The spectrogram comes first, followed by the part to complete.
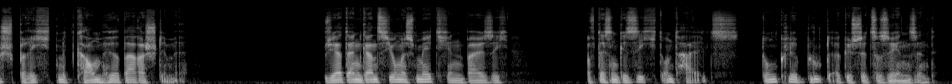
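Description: A man reads a documentary voice-over in a steady, earnest way. His voice sits on the low side. The studio sound is dry and close. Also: vocal fry, husky, dry recording. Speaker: voice-over reader. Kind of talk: German radio documentary reading.

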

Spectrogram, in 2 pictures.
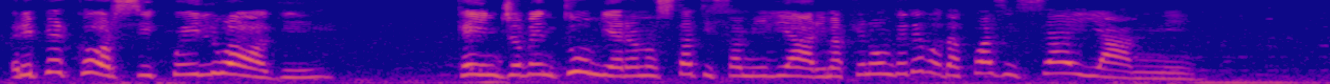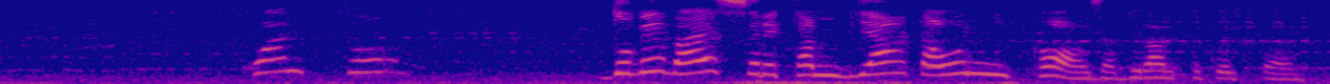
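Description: A woman giving a dramatic, deliberate and expressive literary reading of a gothic novel. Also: very high voice, slight background noise, low-quality recording. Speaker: reader of a literary audiobook.

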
